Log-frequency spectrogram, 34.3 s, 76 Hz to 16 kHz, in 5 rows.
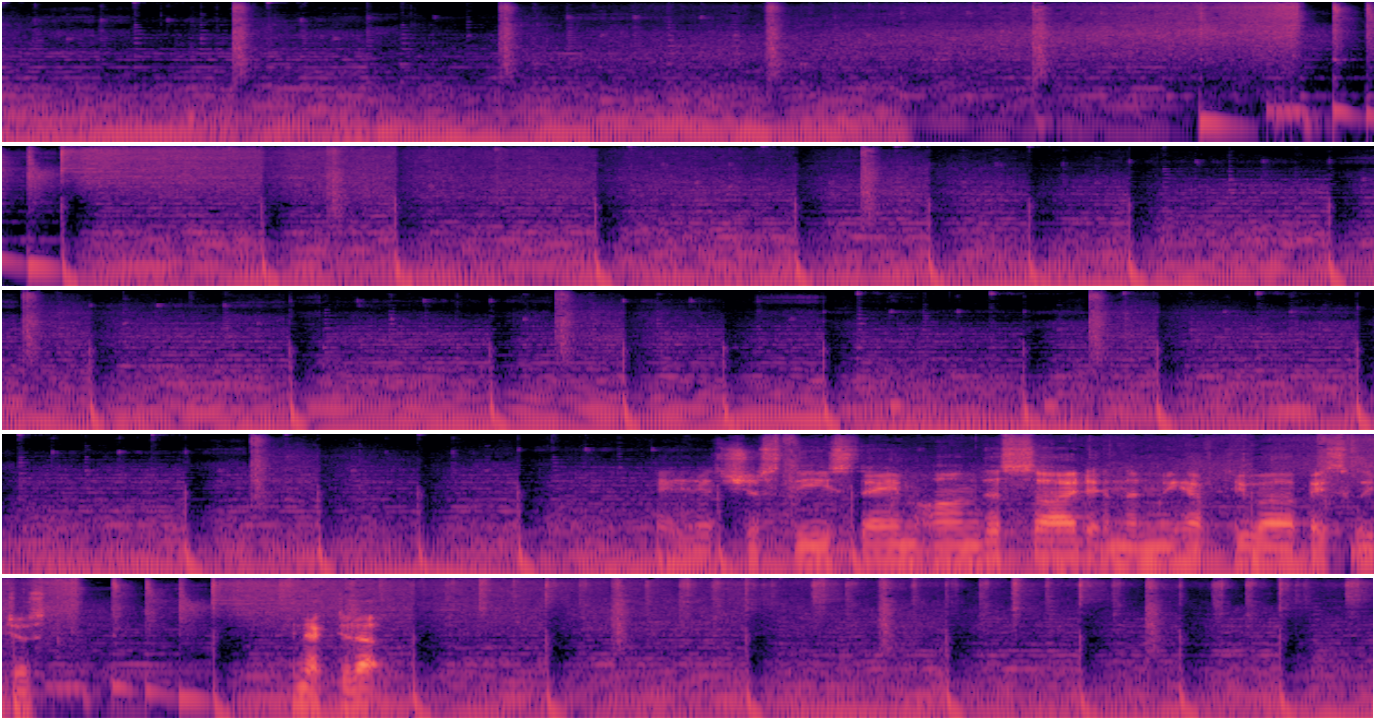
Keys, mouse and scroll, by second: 0.1 click, 0.9 ctrl+z, 1.2 middle click, 2.9 middle click, 4.2-5.4 middle drag, 5.4 click, 8.0 shift+d, 9.9 click, 10.7 shift+click, 11.9 shift+n, 12.4 middle click, 13.5 click, 14.2 middle click, 14.7 alt+z, 15.1 middle click, 16.2 s, 18.4 middle click, 19.1 2, 19.9 middle click, 20.3 middle click, 21.1 click, 22.3 g, 24.6 middle click, 24.9 Tab, 25.3 middle click, 26.0 click, 26.9 Tab, 27.2 middle click, 30.2 Tab, 30.8 middle click, 31.5 click, 31.9 middle click, 32.6-33.8 middle drag, 34.1 middle click.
